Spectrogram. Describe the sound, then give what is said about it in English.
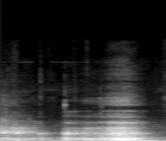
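A single drawn-out yawn, a soft, breathy exhale with no talking around it. “Yeah, I say it then immediately yawn.”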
